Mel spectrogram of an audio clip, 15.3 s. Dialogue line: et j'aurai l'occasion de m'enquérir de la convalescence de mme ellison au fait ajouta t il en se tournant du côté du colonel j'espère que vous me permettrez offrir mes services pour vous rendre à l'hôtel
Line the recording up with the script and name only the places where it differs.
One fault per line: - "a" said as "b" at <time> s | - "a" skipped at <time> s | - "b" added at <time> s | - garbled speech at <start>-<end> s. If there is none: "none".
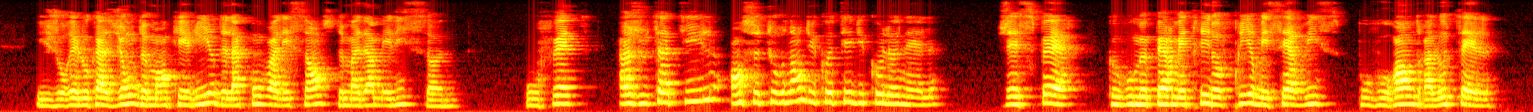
none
